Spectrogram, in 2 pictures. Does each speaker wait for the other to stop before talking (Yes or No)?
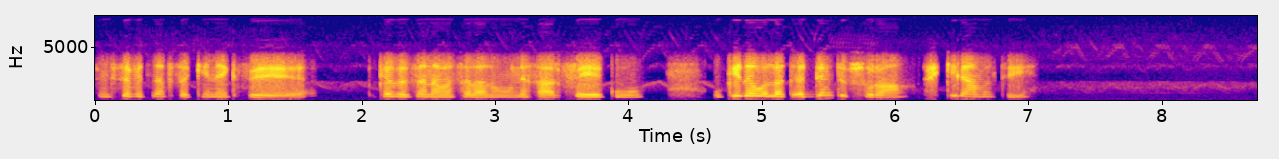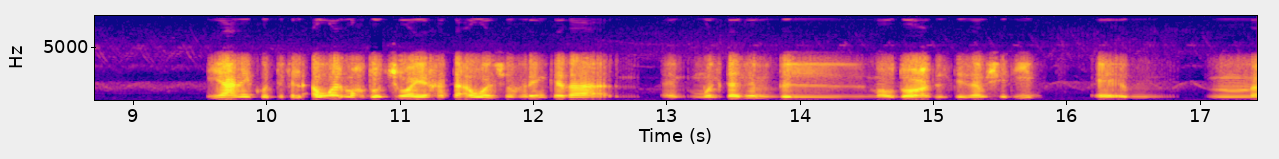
Yes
